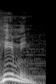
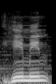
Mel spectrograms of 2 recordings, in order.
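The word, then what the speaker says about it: ὑμῖν: La frase dice: Ananken eskon grapsai himin. A ver, yo sé que ahí está una U, pero se pronuncia como I. ¿Qué quieres? Yo no escribí el griego. Comienzo de nuevo. Ananken eskon grapsai himin parakalon epagonisestai.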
